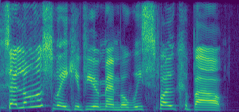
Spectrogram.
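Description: A woman's voice: medium pitch, sing-song, a little fast, dry recording. A middle-aged woman co-hosting a podcast in casual chat, frank and laughing, steering the talk on a studio mic. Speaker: podcast co-host.

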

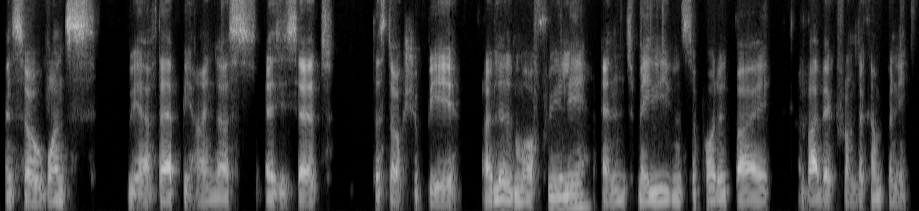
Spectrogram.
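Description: A man's voice: low-pitched, little pitch movement, normal speed, mellow, dry recording. A man hosting a financial podcast, speaking as the presenter. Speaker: podcast host.

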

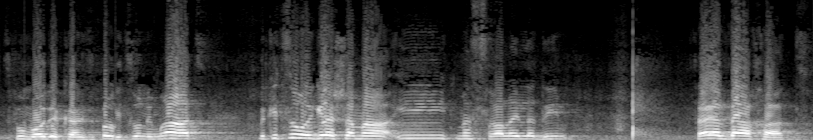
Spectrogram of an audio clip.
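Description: A man teaching a religious lesson who tells stories with animated, repeated phrases for emphasis. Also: sits high, dull audio, a little hiss or hum. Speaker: rabbi teacher. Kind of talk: lesson storytelling.

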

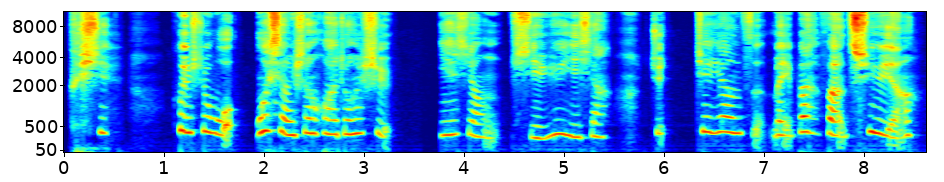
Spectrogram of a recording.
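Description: A woman voicing a frightened captive teacher who stammers out high, tearful pleas. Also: takes it slowly, creaky, dark tone, exaggerated voice. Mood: pleading, tearful.

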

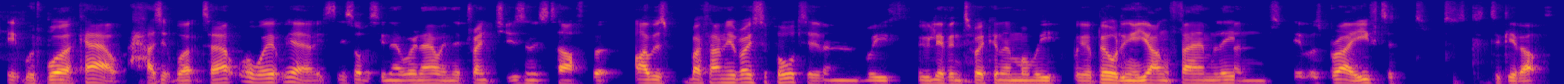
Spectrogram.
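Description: Speaking quickly in a fairly low, even voice with clipped highs, this man answers interview questions on a podcast. He's in his forties, has a home counties accent from southern England's north London and Hertfordshire, founded a farm shop and works as a butcher, and reworks his phrasing as he talks.

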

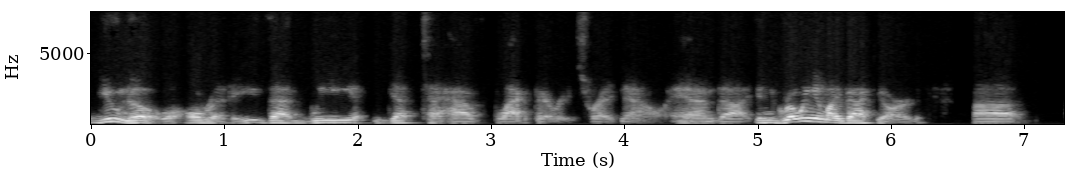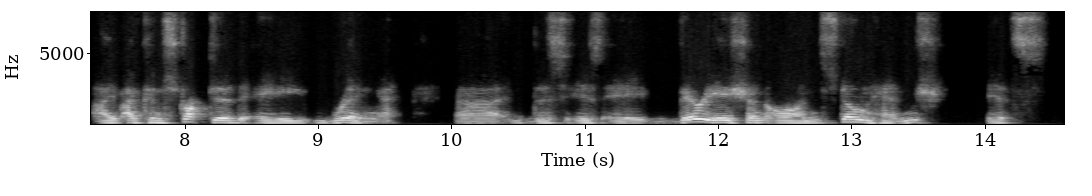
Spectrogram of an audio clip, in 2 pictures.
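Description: Male podcast host, husky mid-pitched voice, meandering and wry, corrects himself often. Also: a little mellow, poor audio. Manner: meandering, self-correcting, dry sarcastic asides. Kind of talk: casual rambling monologue.

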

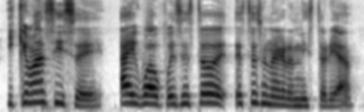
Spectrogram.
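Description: A woman's voice: fairly high pitch, normal speed, darkish tone. A young woman with a Mexican accent, telling a story in casual podcast chat, acting out quotes and laughing often.

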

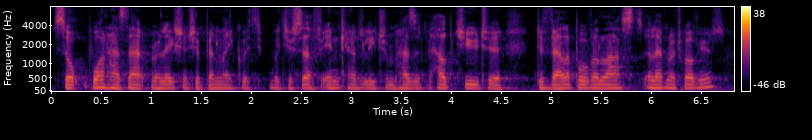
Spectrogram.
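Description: A man's voice: mid-range voice, monotone, a little fast. A man with an Irish accent hosting a conversational podcast interview, introducing and questioning a guest.

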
